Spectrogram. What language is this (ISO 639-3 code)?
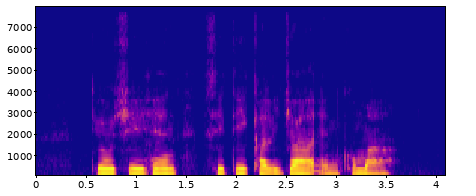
eng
